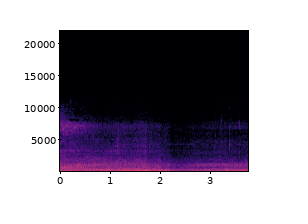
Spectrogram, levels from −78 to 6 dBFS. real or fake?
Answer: real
